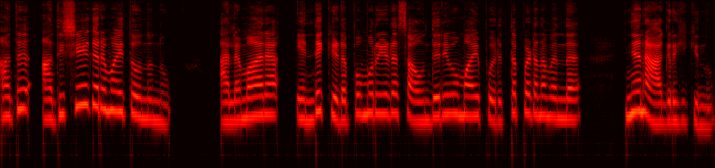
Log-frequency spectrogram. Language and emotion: Malayalam, happy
